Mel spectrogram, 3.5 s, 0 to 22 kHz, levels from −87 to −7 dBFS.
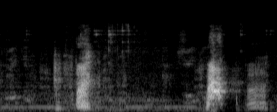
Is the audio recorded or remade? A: remade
